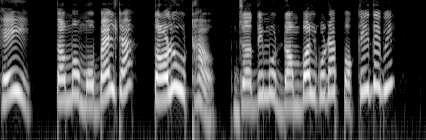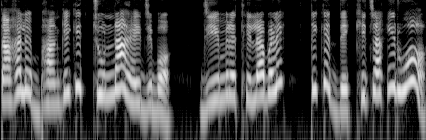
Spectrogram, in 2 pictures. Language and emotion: Odia, angry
